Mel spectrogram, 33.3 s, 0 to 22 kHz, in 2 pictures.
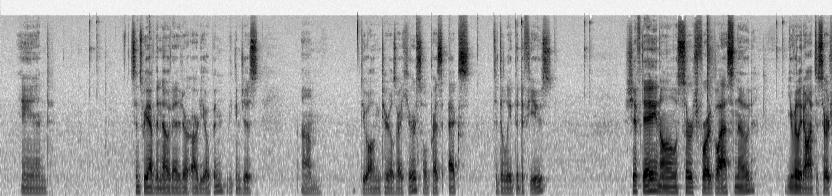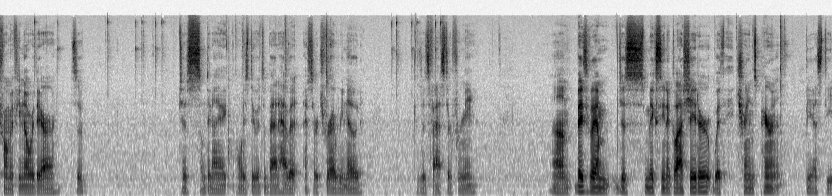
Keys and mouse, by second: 0.4-7.0 drag, 7.0 x, 8.9-12.7 drag, 9.6 shift+a, 14.9-21.3 drag, 18.1 shift+a, 23.2 click, 23.7 shift+a, 32.3-33.2 drag.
